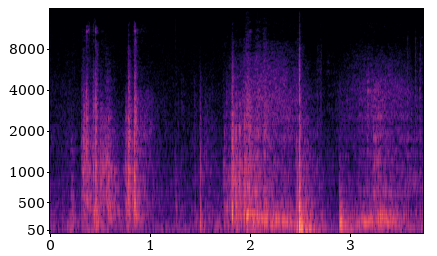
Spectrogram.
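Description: Old wooden drawers inside a historic inn under restoration are pulled open, a series of close, loud knocks, scrapes and thumps spread across a few seconds, with no talking.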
